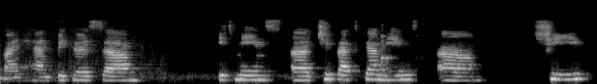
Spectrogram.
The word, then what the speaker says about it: Csipetke: How do you pronounce these noodles again? Csipetke.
